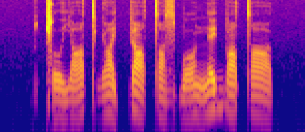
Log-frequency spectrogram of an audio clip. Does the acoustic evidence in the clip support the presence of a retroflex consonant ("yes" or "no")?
no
